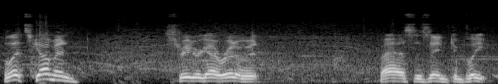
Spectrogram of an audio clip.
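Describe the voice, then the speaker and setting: A man's voice: fairly high pitch, lively intonation, unhurried, a little mellow, a faint crowd, a little hiss or hum, low-quality recording. A middle-aged man commentating a sports video game in radio play-by-play style, with short clipped calls and casual, salty asides. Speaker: gaming streamer and play-by-play commentator.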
